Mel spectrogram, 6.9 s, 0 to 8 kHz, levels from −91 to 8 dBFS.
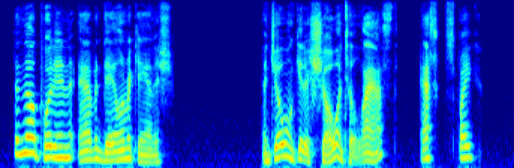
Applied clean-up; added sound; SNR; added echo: none; none; none; none.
